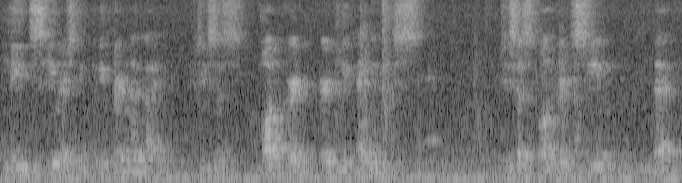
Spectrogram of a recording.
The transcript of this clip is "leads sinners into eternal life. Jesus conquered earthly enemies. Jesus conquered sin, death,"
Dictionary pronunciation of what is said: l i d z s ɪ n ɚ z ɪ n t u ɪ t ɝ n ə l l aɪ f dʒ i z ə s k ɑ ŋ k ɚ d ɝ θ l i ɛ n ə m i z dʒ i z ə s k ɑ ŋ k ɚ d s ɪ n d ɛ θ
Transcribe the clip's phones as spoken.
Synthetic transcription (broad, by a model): l i d s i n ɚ s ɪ n t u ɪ t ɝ n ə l l aɪ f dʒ i s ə s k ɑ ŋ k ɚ d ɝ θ l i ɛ n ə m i s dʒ i s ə s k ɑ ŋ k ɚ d s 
